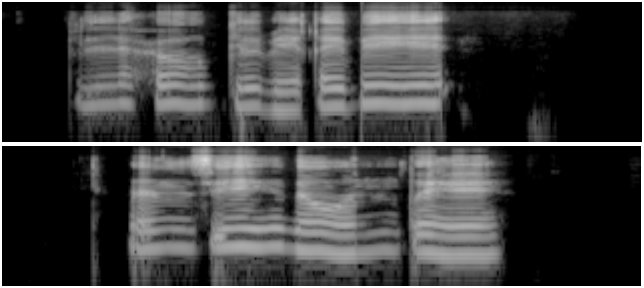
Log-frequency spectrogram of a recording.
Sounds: Sigh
